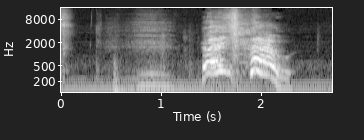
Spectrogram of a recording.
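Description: A loud sneeze: a short catching breath, then two forceful voiced bursts in quick succession, over a steady low background hum with no talking.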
